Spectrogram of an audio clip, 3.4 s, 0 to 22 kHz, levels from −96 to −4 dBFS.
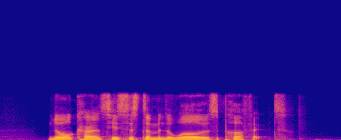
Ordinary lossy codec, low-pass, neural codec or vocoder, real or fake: none; 7.2 kHz; codec, 16 kHz, 2 kbps, FunCodec, trained on Chinese and English, 25 frames a second; fake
